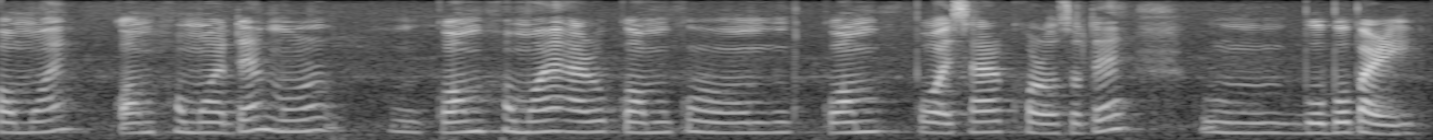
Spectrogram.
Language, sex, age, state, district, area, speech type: Assamese, female, 45-60, Assam, Majuli, urban, spontaneous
